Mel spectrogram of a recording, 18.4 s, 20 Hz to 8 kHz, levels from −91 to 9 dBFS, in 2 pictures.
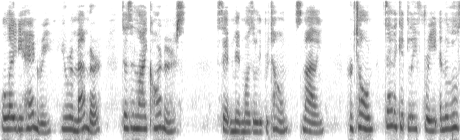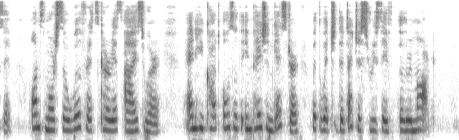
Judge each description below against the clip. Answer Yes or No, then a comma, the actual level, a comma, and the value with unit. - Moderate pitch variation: Yes, average, 3.5 semitones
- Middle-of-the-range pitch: No, high, 245 Hz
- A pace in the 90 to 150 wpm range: Yes, slow, 135 wpm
